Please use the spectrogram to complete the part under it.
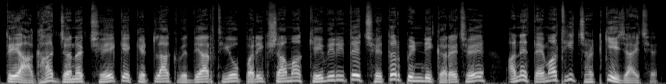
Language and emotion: Gujarati, disgusted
